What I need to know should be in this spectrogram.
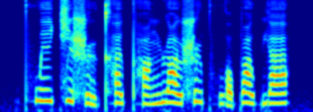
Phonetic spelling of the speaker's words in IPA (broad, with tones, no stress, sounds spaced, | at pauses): pʰ w e˥ ɪ̯ t͡ɕ i˥˩ ʂ ɻ̩˨˩ kʰ a˦ ɪ̯ pʰ ɑ˧˥ ŋ ɻ ɑ˥˧ ʊ̯ ʂ ɻ̩˥˩ pʰ w ɔ̰˨˩ p ɑ˥˩ ʊ̯ p j ä˥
